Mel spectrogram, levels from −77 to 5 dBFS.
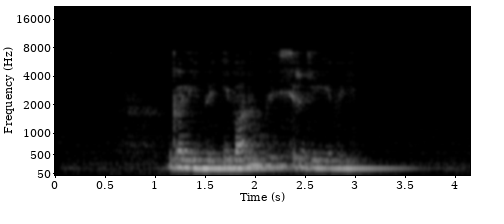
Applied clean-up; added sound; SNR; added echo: none; none; none; reverberation time 0.6 s.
